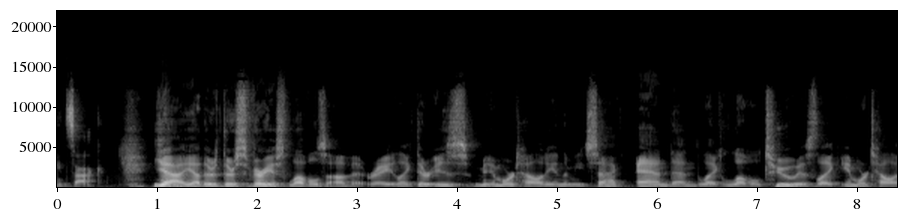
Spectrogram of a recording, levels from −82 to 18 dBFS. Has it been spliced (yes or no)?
no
